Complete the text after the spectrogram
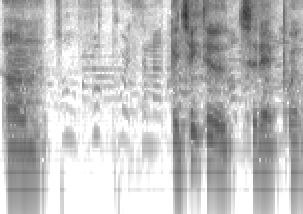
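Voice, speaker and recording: Noticeable background noise is present in the recording. The speaker is a man with a medium pitch. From New Orleans, Louisiana. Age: 40s. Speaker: rapper. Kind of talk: interview.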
